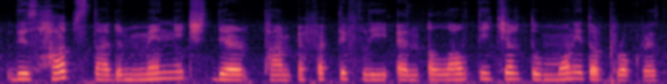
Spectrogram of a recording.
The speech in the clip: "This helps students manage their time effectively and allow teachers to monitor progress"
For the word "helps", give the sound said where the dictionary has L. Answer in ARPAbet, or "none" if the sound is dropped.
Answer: none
